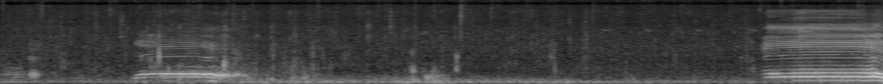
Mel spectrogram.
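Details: Cattle being brought home to the shed in heavy rain; a short moo, a fuller harmonic moo, then a loud bright bellow near the end, over patter of rain.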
